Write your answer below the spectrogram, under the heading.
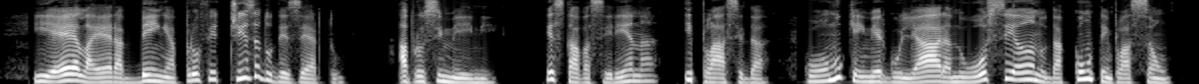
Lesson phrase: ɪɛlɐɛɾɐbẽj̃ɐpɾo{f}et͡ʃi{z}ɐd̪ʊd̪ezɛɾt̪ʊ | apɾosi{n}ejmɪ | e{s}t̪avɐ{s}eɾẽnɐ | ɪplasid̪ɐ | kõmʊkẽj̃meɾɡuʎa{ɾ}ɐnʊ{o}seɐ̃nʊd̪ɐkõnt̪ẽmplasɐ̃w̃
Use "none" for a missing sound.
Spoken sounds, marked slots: f, z, m, s, s, ɾ, o

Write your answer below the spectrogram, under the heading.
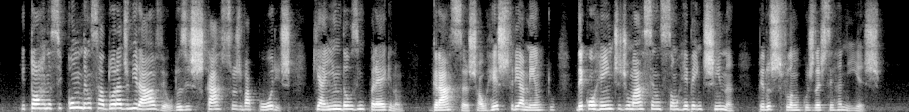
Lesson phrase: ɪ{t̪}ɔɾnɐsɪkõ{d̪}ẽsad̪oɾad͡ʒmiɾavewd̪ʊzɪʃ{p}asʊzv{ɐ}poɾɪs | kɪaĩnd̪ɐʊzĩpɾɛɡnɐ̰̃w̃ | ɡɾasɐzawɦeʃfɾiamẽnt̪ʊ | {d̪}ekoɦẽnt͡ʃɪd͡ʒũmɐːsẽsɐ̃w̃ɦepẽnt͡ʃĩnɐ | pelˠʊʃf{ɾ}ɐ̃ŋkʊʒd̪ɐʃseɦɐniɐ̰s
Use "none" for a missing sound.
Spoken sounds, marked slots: t̪, d̪, k, a, d̪, l

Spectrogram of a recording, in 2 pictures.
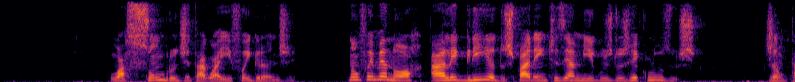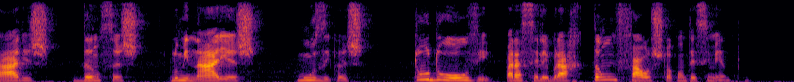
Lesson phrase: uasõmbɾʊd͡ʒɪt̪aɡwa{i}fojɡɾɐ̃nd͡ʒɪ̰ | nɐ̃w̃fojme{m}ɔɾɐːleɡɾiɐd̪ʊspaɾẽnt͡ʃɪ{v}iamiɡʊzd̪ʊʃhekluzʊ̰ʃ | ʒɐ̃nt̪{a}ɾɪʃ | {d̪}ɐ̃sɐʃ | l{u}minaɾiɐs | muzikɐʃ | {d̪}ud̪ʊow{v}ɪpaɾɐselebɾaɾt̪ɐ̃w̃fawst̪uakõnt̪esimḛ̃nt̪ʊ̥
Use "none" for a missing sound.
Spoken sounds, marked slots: i, n, z, a, d̪, u, t̪, v

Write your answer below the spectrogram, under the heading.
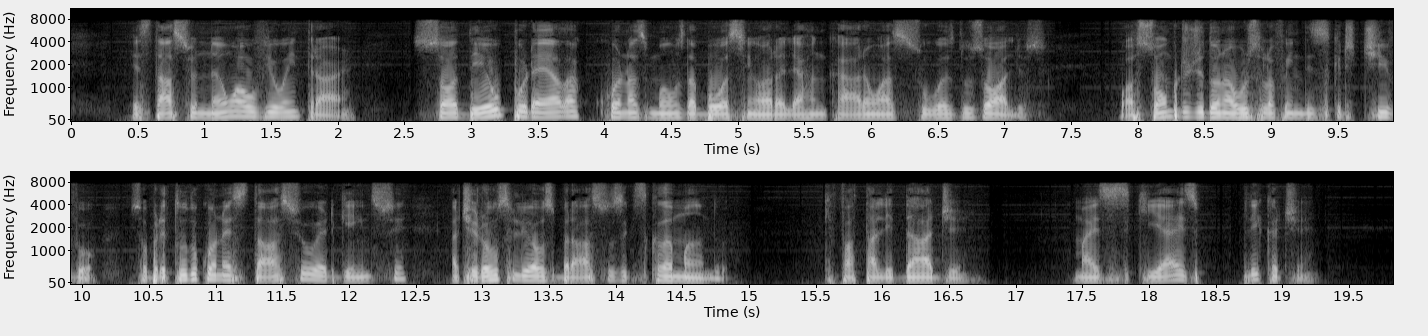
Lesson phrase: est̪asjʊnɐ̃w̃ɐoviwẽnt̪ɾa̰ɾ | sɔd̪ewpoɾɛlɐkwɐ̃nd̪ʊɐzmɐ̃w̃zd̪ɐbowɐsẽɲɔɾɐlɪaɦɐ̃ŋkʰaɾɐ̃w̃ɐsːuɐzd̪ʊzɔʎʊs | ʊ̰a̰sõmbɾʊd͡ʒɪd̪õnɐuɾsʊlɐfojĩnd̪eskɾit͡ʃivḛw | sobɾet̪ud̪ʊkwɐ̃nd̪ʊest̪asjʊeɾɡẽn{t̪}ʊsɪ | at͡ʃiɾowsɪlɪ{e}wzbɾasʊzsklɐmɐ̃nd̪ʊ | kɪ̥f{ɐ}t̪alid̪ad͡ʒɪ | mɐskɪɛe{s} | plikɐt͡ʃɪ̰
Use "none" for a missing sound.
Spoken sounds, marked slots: d̪, a, a, s

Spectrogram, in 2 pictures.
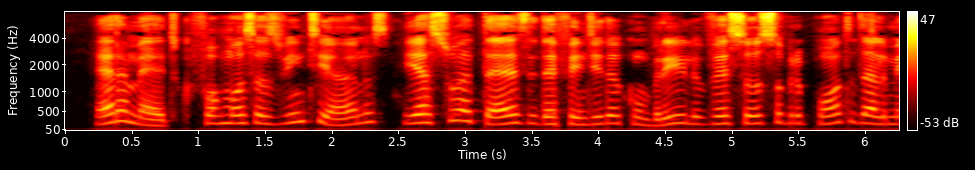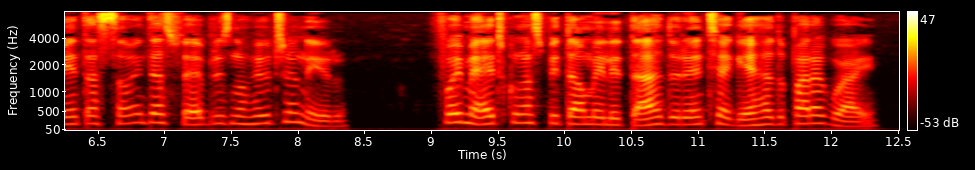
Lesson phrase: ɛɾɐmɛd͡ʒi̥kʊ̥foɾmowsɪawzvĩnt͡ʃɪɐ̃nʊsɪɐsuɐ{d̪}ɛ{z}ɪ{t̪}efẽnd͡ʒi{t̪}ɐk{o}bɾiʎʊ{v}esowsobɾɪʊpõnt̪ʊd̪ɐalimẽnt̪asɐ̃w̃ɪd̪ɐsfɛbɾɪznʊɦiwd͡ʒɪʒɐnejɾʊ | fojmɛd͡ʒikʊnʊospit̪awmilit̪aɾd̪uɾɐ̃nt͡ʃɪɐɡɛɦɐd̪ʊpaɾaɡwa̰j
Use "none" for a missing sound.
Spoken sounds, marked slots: t̪, z, d̪, d̪, õ, v

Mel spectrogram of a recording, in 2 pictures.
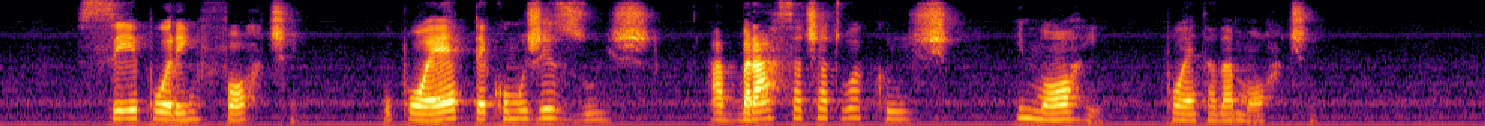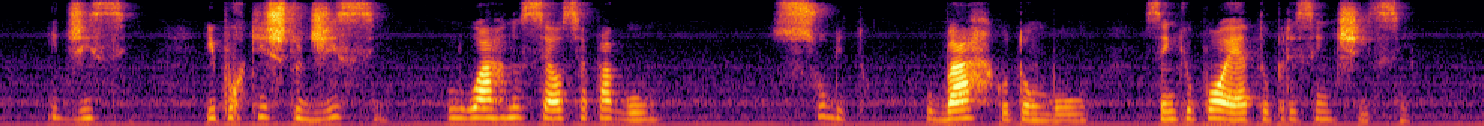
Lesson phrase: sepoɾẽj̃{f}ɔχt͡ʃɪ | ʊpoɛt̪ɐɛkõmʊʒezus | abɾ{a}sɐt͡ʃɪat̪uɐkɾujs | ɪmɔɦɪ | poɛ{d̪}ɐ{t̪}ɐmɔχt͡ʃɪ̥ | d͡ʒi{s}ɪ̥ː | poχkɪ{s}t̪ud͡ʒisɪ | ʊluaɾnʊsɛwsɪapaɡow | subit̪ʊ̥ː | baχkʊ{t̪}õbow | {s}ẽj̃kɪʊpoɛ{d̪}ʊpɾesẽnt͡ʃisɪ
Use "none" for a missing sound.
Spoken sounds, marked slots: f, a, t̪, d̪, s, ʃ, t̪, s, t̪

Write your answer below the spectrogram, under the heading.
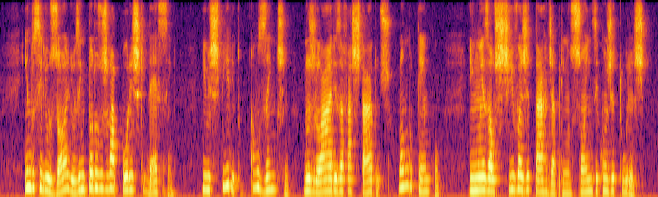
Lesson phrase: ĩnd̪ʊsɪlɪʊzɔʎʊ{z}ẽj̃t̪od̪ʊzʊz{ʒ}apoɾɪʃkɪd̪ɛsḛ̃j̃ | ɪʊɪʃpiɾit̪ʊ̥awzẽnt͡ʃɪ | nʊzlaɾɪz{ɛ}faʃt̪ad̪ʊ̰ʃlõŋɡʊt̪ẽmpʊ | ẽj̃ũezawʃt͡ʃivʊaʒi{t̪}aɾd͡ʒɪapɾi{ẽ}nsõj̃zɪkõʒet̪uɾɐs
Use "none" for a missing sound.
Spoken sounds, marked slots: z, v, a, t̪, ẽ

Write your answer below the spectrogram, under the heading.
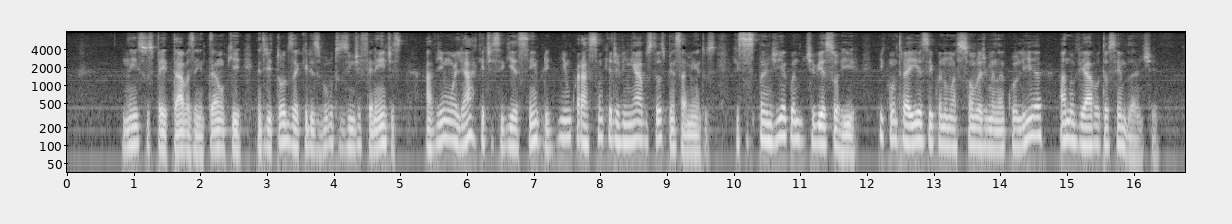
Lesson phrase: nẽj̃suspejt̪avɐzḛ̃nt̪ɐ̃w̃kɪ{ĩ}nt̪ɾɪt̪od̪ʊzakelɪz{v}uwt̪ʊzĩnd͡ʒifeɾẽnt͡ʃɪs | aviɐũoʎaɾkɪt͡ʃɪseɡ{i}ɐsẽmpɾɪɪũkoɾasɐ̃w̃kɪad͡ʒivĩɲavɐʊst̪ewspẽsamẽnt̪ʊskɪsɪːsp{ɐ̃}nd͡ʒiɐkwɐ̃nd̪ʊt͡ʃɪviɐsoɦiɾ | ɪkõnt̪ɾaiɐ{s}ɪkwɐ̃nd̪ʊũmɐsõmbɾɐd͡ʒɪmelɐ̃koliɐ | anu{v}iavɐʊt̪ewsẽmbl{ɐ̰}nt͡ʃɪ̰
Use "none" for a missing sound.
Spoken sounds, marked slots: ẽ, v, i, ɐ̃, s, v, ɐ̰̃

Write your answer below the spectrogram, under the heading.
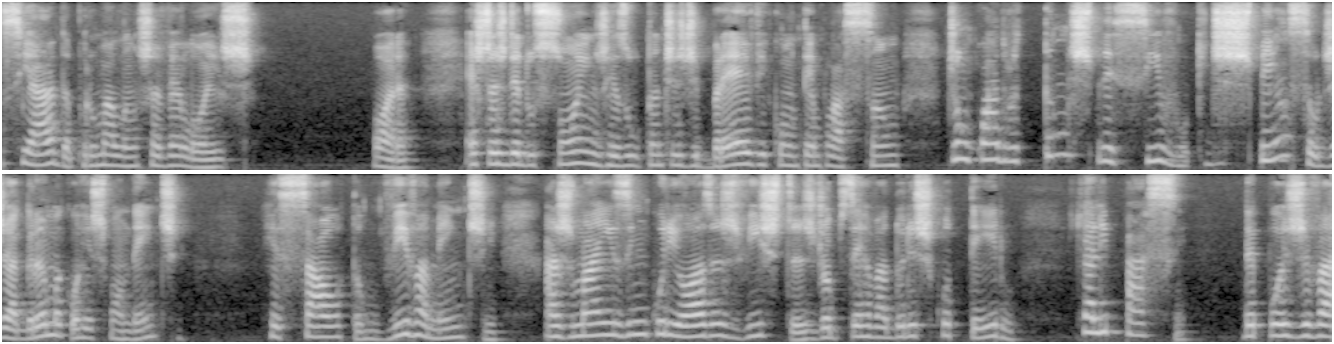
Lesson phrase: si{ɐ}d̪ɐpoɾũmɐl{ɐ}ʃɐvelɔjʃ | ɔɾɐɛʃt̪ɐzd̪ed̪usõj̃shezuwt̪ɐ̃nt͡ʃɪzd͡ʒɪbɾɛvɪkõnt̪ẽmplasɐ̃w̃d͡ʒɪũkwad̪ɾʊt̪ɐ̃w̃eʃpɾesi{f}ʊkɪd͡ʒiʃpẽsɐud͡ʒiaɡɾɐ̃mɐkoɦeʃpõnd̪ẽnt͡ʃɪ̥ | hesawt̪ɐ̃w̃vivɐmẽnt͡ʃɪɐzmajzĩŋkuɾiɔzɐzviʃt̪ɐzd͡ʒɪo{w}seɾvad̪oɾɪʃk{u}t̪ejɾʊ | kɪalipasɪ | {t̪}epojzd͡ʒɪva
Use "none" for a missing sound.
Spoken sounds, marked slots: a, ɐ̃, v, b, o, d̪

